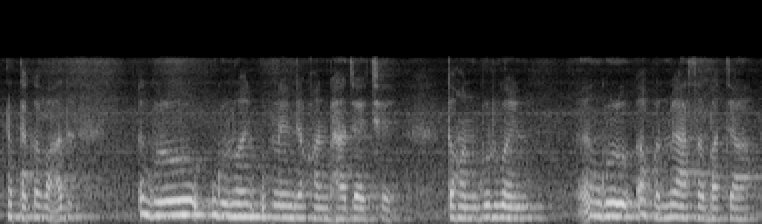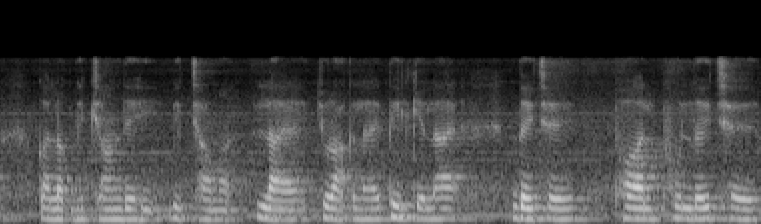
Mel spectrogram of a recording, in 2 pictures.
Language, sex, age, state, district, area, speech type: Maithili, female, 18-30, Bihar, Saharsa, urban, spontaneous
